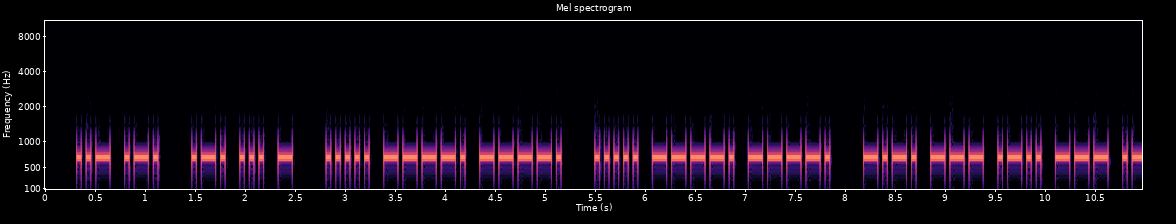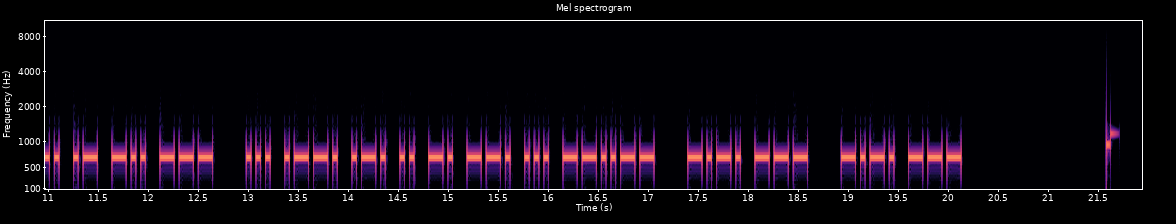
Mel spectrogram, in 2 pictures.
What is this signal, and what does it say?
Morse code, heard as a keyed tone, about 25 wpm, 700 Hz. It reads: UR RST 599 599 COLORADO SPRINGS, CO CO
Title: K1USN SST QSO Practice 25wpm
